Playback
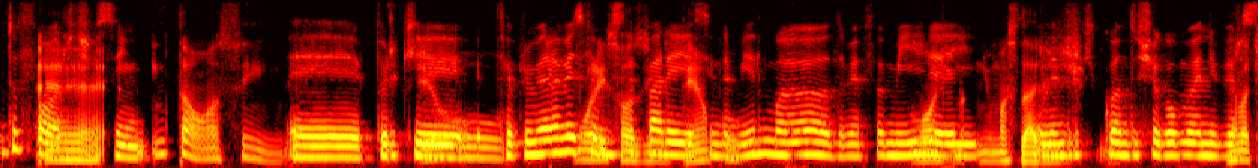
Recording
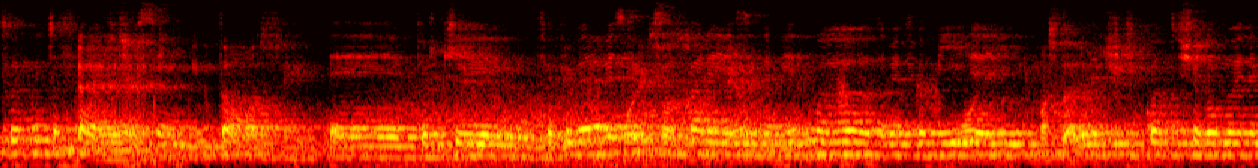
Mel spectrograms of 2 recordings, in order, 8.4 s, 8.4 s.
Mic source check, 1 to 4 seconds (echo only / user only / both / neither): echo only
